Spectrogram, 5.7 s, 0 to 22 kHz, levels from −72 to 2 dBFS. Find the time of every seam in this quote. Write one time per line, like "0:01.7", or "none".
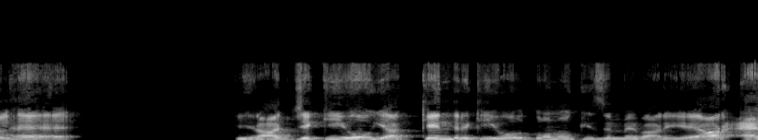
none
